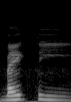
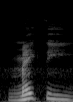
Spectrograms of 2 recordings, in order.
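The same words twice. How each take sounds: The two takes are said the same way.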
